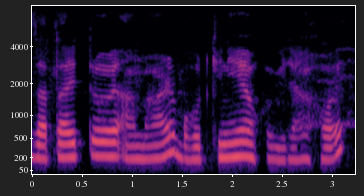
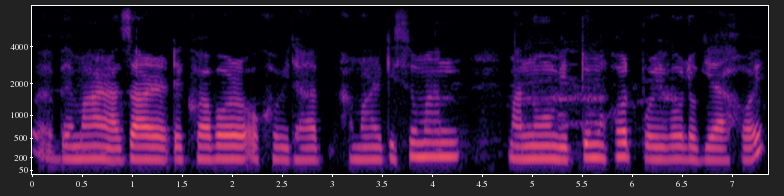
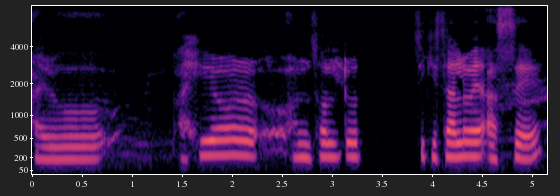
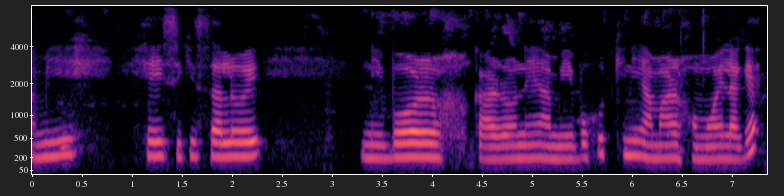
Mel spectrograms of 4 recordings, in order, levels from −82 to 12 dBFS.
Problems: constant background noise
